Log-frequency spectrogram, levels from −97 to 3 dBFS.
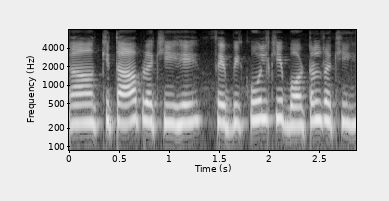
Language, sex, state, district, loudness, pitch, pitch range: Hindi, female, Chhattisgarh, Bilaspur, -13 LUFS, 245 Hz, 235-265 Hz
